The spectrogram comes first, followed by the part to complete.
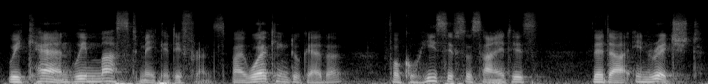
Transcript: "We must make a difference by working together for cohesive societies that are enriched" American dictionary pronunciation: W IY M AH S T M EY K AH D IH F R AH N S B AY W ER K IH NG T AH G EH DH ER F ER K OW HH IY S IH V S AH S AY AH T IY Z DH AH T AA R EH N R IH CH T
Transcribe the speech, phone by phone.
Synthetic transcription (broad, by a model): W IY M AH S T M EY K AH D IH F R AH N S B AY W ER K IH NG T AH G EH DH ER F ER K OW HH IY S IH V S AH S AY AH T IY Z DH AH T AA R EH N R IH CH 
